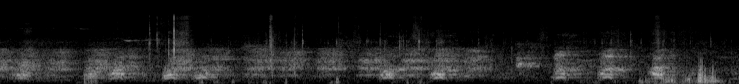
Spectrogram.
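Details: A male Tibetan Mastiff puppy giving a run of short, irregular barks and yips, some rough and some more tonal, spread across several seconds.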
